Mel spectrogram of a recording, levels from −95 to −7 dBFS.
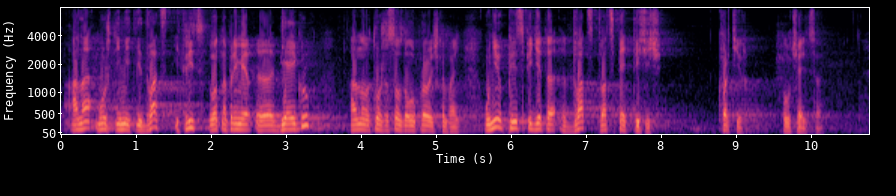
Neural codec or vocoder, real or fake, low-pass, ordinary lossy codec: none; real; none; none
